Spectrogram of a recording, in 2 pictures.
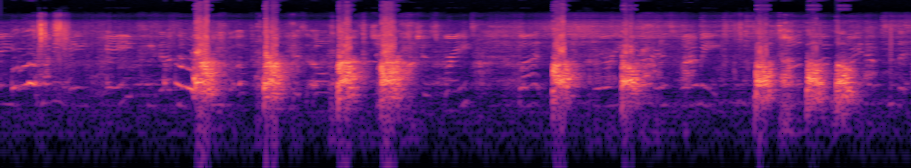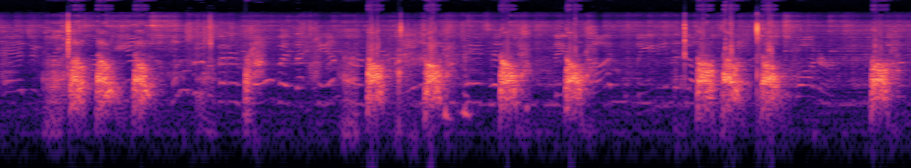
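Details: A Boston terrier barks at dogs on television, giving sharp, gruff yaps singly and in quick pairs in irregular bursts, while faint TV voices and music murmur underneath.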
